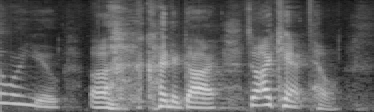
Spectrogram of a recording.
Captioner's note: laughs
